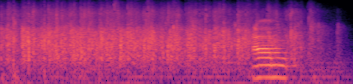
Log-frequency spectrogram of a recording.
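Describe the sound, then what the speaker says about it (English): A room of guests at a Foreign Office dinner honoring ambassadors gives a steady round of applause, dense clapping held for several seconds with a voice briefly rising over it near the end before it fades. "a round of applause for all of them"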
